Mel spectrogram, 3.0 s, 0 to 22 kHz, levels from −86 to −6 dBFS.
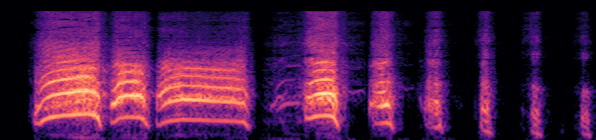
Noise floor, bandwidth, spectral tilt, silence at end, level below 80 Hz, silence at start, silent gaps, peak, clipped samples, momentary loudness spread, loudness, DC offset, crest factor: -43 dBFS; 16 kHz; 1 dB/octave; 0.05 s; -68 dBFS; 0.15 s; none; -2 dBFS; under 0.1%; 22 LU; -16 LUFS; under 0.1%; 18 dB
